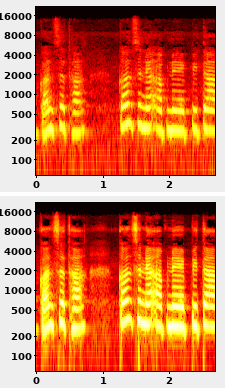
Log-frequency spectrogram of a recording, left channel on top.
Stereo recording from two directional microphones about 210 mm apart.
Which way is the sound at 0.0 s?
40° right (ahead or behind).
